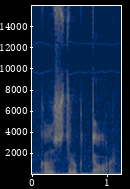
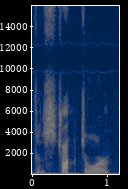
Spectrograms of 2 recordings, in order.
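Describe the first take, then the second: First: "constructor" as cons-trook-TOR, softer; Spanish "constructor", open vowels, last syllable stressed; Spanish pronunciation. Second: "constructor" as kun-STRUC-tor, rising at the end; English "constructor", middle syllable stressed; English pronunciation. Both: Shown as a demonstration. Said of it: "the pronunciation changes to".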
